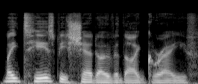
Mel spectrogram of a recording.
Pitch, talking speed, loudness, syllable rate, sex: 105 Hz, 210 wpm, -15 LUFS, 4.8 syllables/s, male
